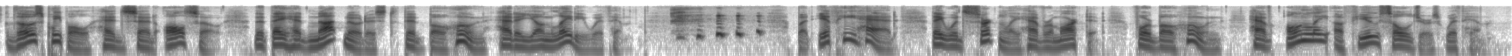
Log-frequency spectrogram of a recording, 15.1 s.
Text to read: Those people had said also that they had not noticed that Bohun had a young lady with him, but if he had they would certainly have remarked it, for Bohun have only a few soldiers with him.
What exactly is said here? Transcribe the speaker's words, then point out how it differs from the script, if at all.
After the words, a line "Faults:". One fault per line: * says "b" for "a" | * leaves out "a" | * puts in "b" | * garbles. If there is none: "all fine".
Those people had said also that they had not noticed that Bohun had a young lady with him, but if he had they would certainly have remarked it, for Bohun have only a few soldiers with him.
Faults:
all fine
